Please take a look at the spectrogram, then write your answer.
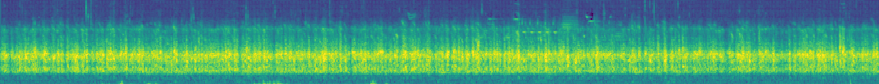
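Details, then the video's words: Frogs in spring giving mating calls as a dense, continuous chorus of overlapping croaks, steady and unbroken, with a few faint low thumps near the start. "Frog Mating Sounds"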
